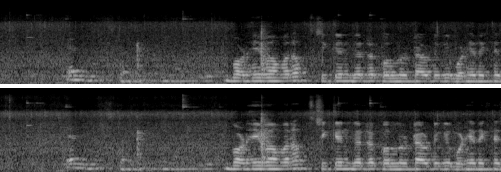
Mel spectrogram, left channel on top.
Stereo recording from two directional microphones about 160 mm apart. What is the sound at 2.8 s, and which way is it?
Speech, 25° left (ahead or behind).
